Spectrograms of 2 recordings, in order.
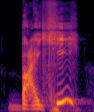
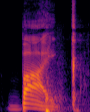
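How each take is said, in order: First: An extra vowel sound follows the final consonant. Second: The word ends on the final consonant sound. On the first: The speaker calls it wrong. "You don't say" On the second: The speaker calls it right. "The last sound is k"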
